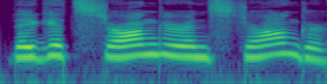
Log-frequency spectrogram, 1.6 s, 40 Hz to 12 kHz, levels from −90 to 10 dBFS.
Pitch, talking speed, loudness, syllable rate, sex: 260 Hz, 185 wpm, -16 LUFS, 4.4 syllables/s, female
